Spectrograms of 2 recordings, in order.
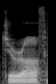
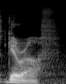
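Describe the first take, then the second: First: Giraffe begun with a soft j sound. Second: Giraffe begun with a hard g. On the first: Stating how the word is pronounced, soft-g giraffe. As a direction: say "giraffe" with the g as in gem. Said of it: "Giraffe is pronounced giraffe". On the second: Jokingly correcting the pronunciation, hard-g giraffe. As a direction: say "giraffe" with the g as in give. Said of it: "No, it's giraffe". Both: Shown as a demonstration.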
